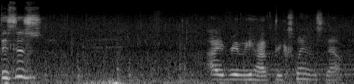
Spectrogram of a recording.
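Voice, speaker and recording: Female speech with lively intonation, set against noticeable background noise. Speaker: gaming YouTuber. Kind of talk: video essay commentary. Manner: halting; quiet.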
